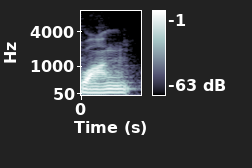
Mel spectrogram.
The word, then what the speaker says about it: Wang: I'm pronouncing it right I think it's pronounced Wong and not not Wang um and yeah so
